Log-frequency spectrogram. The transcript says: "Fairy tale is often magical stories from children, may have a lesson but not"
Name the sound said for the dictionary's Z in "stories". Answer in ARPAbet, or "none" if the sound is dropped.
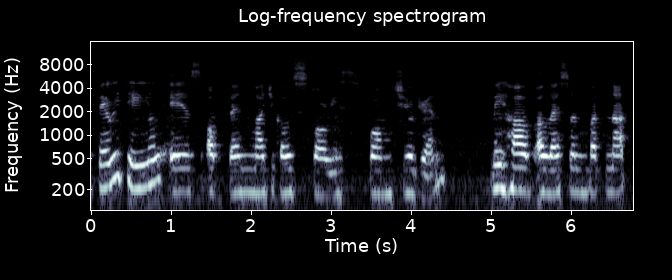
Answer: S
